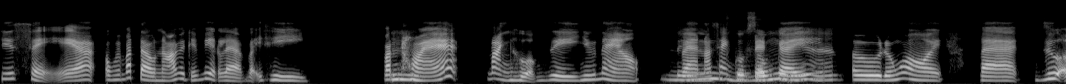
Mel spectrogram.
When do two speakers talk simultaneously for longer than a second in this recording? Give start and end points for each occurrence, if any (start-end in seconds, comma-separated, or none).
6.6-8.1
